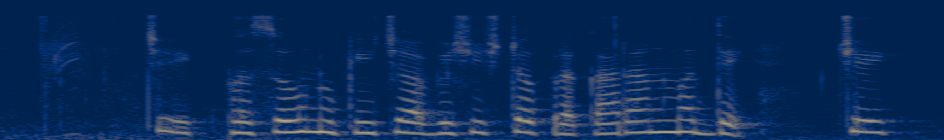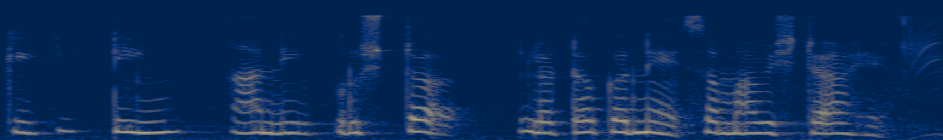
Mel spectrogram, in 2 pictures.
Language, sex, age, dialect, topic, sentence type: Marathi, female, 31-35, Varhadi, banking, statement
